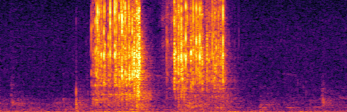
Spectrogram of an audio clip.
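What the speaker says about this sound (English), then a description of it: "Before we start, the cards must be shuffled." Playing cards shuffled in the fantasy role-playing game Dragon Age: Origins, two brisk riffling bursts of papery flutter, close and clear against a quiet background.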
